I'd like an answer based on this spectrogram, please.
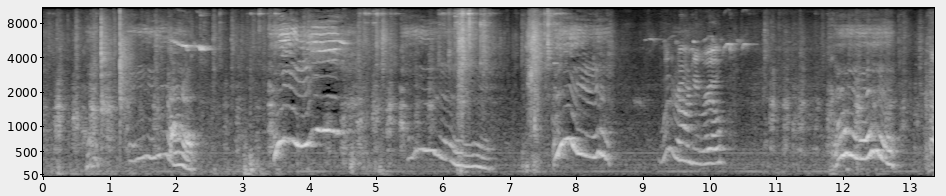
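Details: Confused guard dog indoors makes a series of long, wavering whines and yowls that bend up and down in pitch, like talking, about six bouts with short pauses; a man speaks to it between calls.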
